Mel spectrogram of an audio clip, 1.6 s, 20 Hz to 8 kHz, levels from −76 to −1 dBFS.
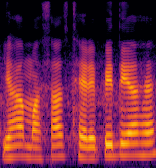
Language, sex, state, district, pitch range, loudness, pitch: Hindi, male, Arunachal Pradesh, Lower Dibang Valley, 145-170 Hz, -15 LUFS, 160 Hz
